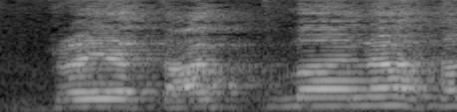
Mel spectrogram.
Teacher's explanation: चरण की समाप्ति पे जो विसर्ग आ रहा है उसका उच्चारण केवल और केवल ह ही होगा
